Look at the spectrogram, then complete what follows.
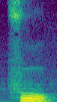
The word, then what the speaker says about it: fou: F avec le son ou se prononce fou.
